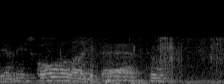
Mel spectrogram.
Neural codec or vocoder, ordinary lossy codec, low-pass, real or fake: vocoder, 44.1 kHz, 128 mel bands every 256 samples, BigVGAN v2; AAC, 24 kbps; 3.6 kHz; fake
